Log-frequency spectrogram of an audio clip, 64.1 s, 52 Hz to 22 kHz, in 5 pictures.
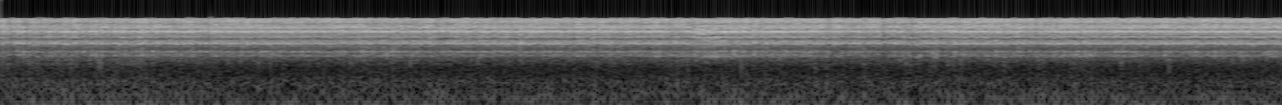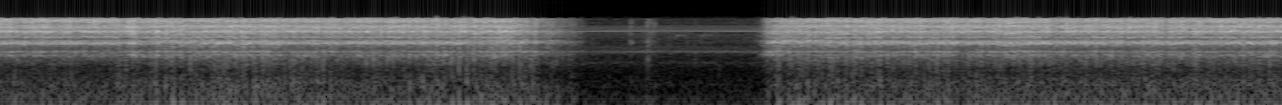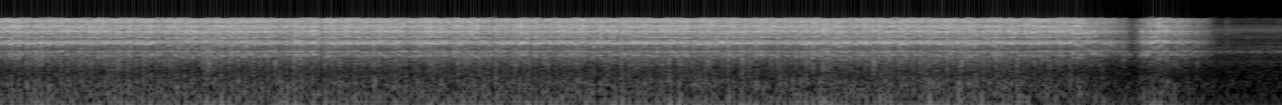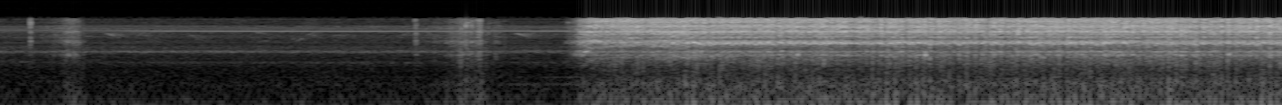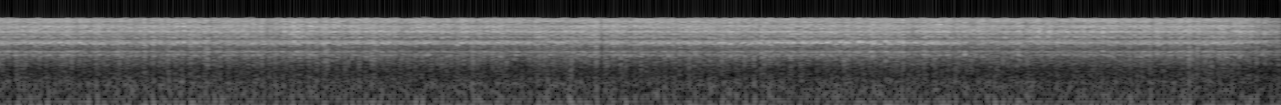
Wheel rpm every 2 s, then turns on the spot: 230, 230, 230, 230, 230, 230, 230, 220, 220, 20, 140, 230, 230, 230, 230, 240, 230, 240, 100, 0, 0, 10, 160, 230, 230, 230, 230, 230, 220, 210, 210, 210.
none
